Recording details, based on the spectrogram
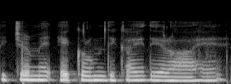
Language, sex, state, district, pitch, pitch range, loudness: Hindi, female, Arunachal Pradesh, Papum Pare, 195 Hz, 180-200 Hz, -14 LUFS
